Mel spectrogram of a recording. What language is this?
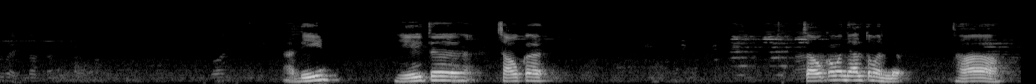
Marathi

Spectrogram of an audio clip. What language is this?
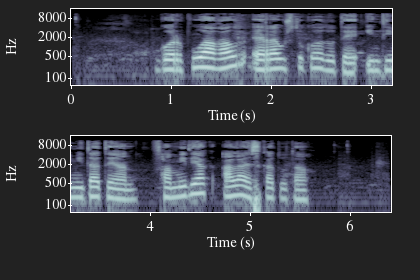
Basque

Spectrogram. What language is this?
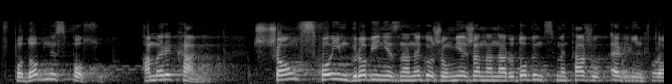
Polish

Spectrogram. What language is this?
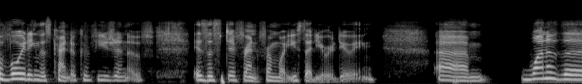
English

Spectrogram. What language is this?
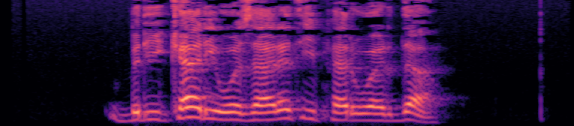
Central Kurdish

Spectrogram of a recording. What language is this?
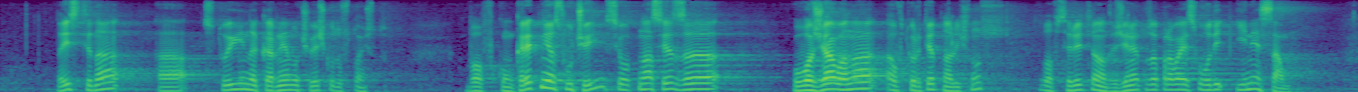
Bulgarian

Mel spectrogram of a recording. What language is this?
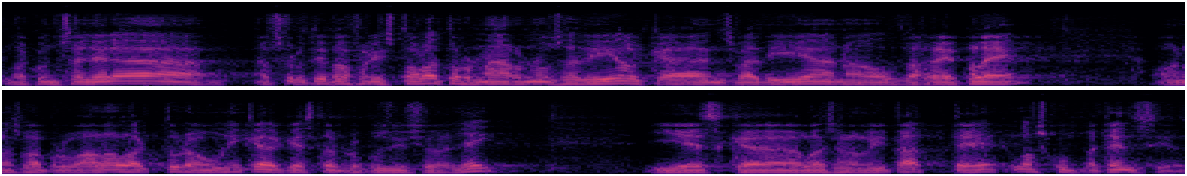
Catalan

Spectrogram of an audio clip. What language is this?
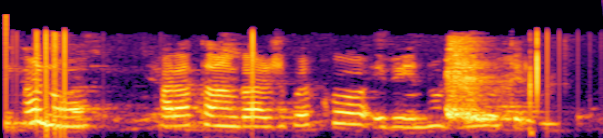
Kinyarwanda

